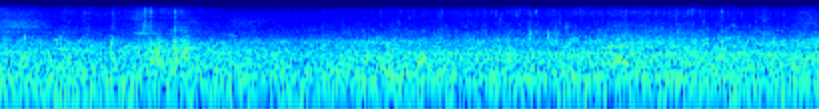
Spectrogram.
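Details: Continuous broadband hiss of water and a moving boat, with no distinct animal call.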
